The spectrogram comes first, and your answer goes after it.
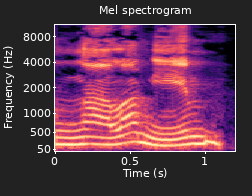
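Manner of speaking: Javanese-style NGALAMIN with ng for ain; slow "ngalamin" in a Javanese way; Javanese accent. Shown as a demonstration. Teacher joking about Javanese readers, Javanese ng. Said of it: "orang Jawa".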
